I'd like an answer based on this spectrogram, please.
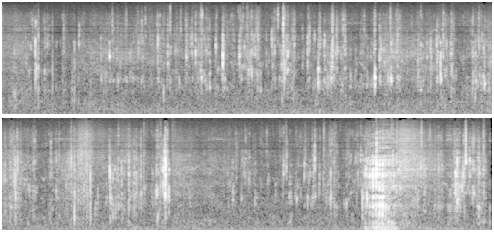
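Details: Tamworth pigs feeding at Knepp Wildland, crunching and rooting with quick dry clicks and chewing noises throughout, then one louder, brief rough grunt near the end.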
